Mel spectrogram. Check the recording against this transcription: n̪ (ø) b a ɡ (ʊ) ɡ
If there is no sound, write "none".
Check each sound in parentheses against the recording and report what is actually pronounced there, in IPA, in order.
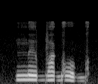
e, ʊ

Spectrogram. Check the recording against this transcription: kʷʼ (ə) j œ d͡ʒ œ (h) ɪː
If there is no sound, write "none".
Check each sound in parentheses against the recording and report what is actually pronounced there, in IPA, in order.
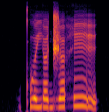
œ, h

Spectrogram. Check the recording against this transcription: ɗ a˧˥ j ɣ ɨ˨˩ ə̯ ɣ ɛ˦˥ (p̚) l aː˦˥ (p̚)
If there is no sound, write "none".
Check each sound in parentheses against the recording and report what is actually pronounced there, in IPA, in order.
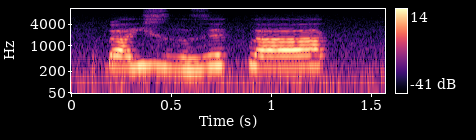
k̚, k̚

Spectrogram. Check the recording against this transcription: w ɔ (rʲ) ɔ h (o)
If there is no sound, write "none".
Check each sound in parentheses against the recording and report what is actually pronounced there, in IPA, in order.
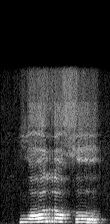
r, o

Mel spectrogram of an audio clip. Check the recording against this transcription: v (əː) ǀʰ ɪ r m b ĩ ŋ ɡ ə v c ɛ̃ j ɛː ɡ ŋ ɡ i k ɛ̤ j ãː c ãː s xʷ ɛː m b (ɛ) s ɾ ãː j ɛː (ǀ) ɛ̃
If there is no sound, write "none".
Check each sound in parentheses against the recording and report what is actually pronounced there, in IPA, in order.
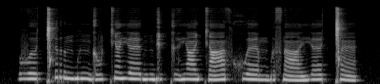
əː, ɛ, ǀ

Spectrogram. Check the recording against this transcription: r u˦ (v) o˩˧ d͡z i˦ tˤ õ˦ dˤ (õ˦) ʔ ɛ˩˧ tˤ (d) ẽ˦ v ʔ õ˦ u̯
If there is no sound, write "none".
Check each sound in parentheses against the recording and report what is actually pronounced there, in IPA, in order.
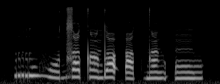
v, o˦, d

